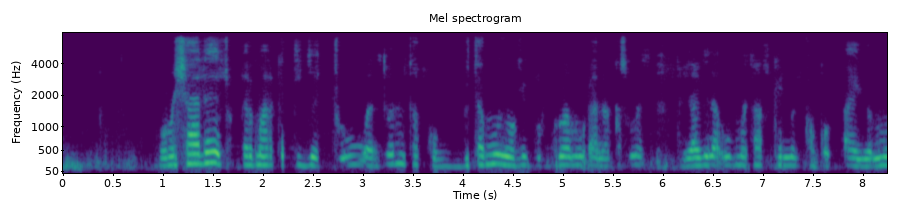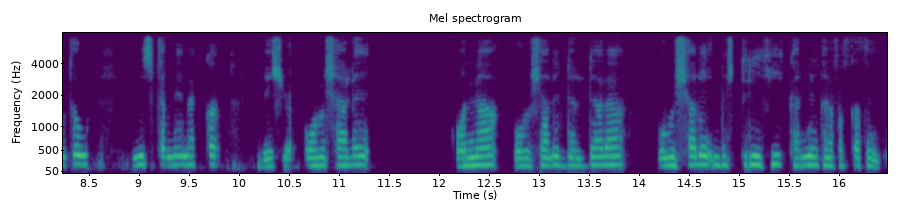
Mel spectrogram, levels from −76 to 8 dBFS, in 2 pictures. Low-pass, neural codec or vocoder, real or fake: 7.2 kHz; codec, 44.1 kHz, 2.6 kbps, DAC; fake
